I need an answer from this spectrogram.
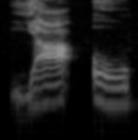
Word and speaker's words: Yahweh: His name is pronounced Yahweh, which means Yahweh, the creator, the Father who is in heaven, is salvation.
